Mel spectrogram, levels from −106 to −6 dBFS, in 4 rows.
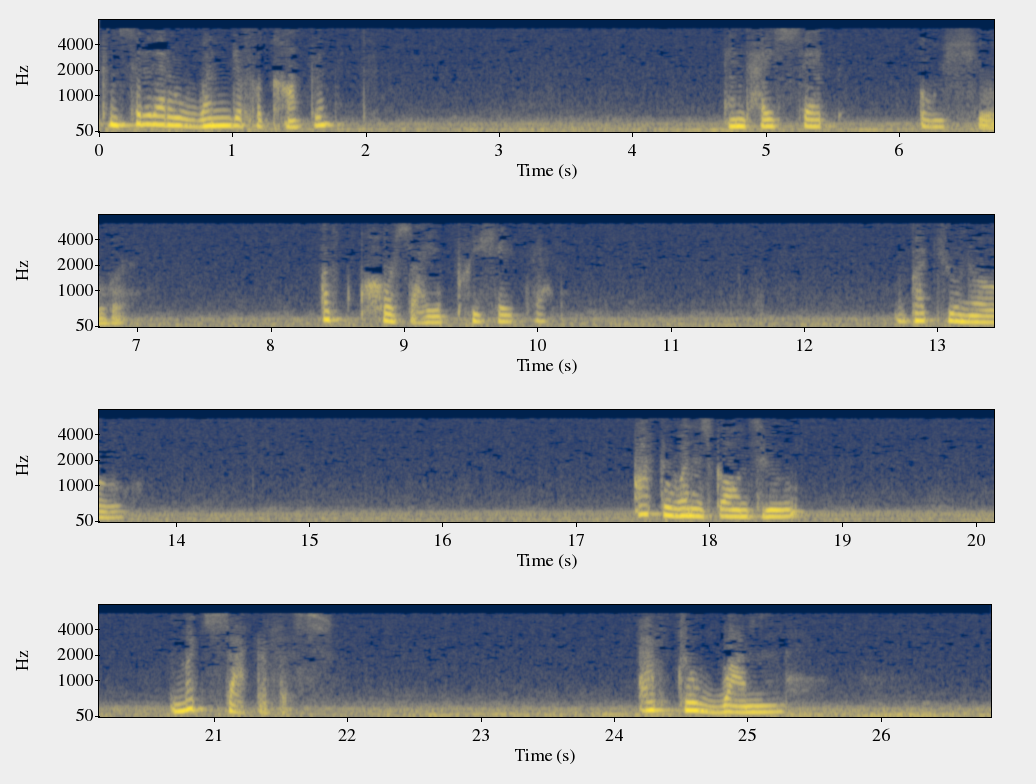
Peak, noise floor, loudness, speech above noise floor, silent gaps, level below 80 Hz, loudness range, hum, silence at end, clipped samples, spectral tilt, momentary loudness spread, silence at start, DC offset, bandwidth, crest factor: -4 dBFS; -41 dBFS; -19 LUFS; 23 dB; none; -44 dBFS; 10 LU; none; 0 s; under 0.1%; -10.5 dB/octave; 26 LU; 0 s; 0.3%; 6.4 kHz; 18 dB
